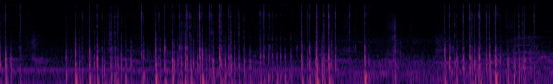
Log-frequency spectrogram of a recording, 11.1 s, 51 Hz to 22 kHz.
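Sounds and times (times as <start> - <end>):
keyboard typing clicks: 1.3 - 7.4, 8.8 - 10.8.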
